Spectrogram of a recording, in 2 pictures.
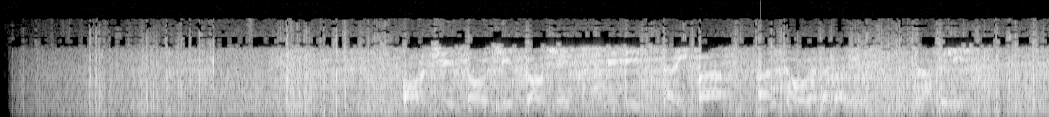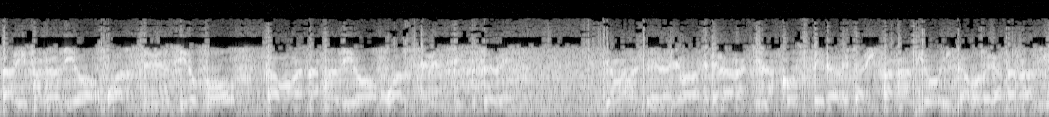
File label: usb call; europe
